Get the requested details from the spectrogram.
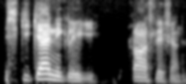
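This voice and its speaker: A man teaching a recorded lecture, explaining slowly, repeating words and checking in with his students. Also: mid-range voice, big pitch swings, a bit bright, no echo. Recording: dull dry lo-fi recording.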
